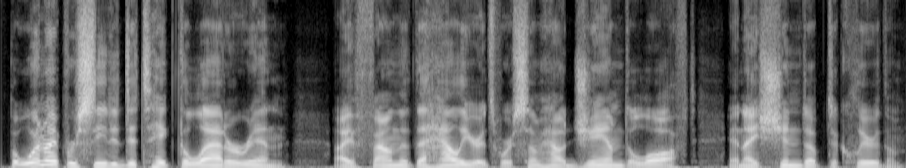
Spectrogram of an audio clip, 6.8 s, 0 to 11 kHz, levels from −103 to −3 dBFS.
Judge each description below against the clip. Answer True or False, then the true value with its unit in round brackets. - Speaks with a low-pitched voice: True (110 Hz)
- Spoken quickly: True (220 wpm)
